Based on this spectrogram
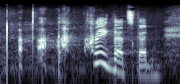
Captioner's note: laughing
